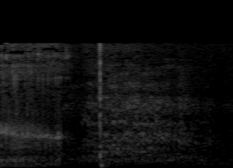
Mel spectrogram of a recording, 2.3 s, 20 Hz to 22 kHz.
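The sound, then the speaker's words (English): A voice imitates snoring, acting out Peter sleeping soundly in Acts chapter 12, with a drawn-out, raspy rattling breath and a brief snort-like catch partway through, moderately loud with no other sounds. “That's how sound the guy, he's snoring.”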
